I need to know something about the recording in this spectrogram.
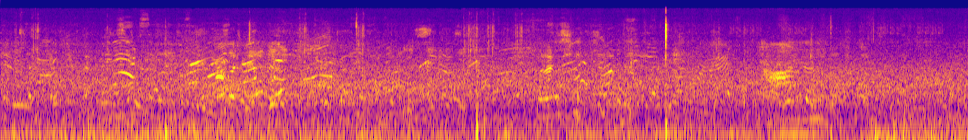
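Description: A crowd of children chatters and calls out in the distance outdoors.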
